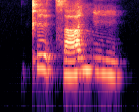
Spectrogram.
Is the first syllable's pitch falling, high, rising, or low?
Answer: falling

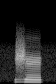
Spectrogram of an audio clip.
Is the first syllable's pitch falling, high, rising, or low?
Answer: high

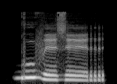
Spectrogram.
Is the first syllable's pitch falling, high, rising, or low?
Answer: high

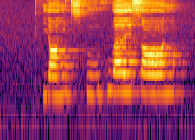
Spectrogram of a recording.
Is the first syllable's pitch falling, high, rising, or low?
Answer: rising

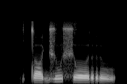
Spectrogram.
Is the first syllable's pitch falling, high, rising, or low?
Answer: low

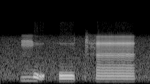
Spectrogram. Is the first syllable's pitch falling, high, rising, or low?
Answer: falling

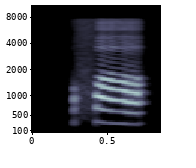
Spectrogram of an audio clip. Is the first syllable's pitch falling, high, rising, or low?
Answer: low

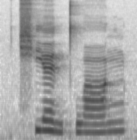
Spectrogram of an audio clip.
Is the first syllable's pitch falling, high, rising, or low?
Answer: falling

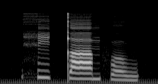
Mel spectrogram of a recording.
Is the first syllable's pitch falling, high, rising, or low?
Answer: high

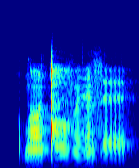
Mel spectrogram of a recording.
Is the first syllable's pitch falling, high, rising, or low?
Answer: high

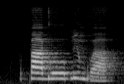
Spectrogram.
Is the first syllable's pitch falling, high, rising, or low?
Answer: high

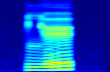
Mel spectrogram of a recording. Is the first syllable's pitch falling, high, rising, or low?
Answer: rising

